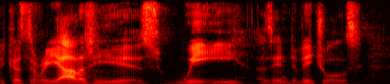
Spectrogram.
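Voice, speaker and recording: The speaker uses a Dublin accent and an animated tone. Audible room echo is present. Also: man. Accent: Irish (Dublin). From Ireland, Dublin. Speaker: conference speaker. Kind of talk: conference presentation.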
